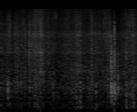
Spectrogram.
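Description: Plastic bubble wrap crinkling and rustling as it is handled and pulled about, with one sharp click near the end.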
